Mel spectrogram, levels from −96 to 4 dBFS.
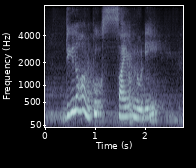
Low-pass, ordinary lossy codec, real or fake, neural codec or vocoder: none; none; fake; codec, 16 kHz, 2 kbps, X-Codec, HuBERT features, trained on LibriSpeech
